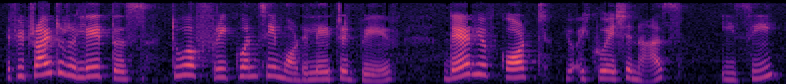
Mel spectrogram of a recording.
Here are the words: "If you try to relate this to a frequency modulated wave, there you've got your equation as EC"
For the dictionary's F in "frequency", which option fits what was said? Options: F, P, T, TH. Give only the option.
F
